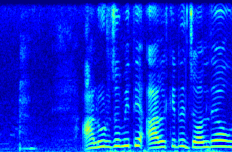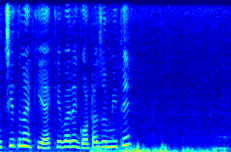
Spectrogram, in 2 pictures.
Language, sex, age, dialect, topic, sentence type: Bengali, female, 36-40, Rajbangshi, agriculture, question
